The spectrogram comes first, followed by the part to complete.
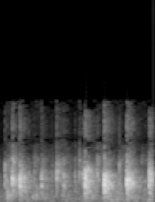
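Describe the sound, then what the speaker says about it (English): Sparse, uneven clapping from a small group greets a player coming up to take a medal, coming in short bursts of a few claps at a time, close and fairly loud. "All of you give a big clap."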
